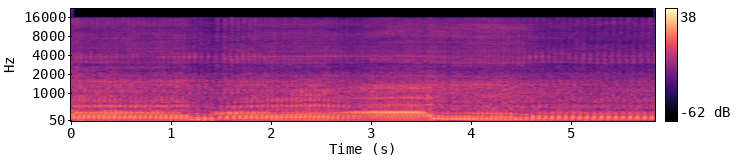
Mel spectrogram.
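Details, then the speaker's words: 1970 Honda CB350 twin after sitting a year: lumpy uneven running, revs lift then sag instead of pulling cleanly; old gas suspected, battery measured 12.96 V; engine bogging under throttle. "yeah she's bogging bogging a little"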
